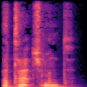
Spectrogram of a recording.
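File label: "attachment", English, British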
